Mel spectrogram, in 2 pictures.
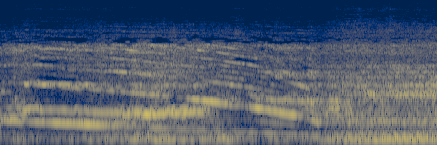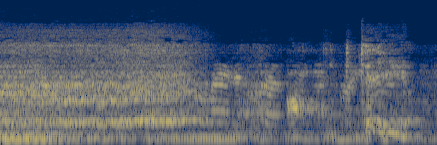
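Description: Police siren winding down, several tones falling in pitch together over about two seconds. It is followed by a steady rush of car noise with a low engine hum that stops about five seconds in.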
